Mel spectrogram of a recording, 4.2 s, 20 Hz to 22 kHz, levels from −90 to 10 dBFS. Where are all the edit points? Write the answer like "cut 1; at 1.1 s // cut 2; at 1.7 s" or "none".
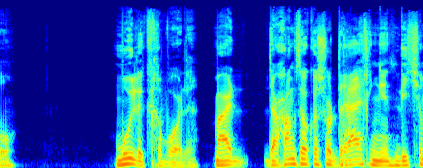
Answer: cut 1; at 2.0 s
